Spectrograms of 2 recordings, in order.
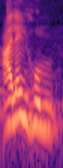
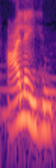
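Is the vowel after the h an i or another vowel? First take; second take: other vowel; i vowel. First: The h is followed by a non-i vowel. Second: The h is followed by an i vowel. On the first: The speaker calls it wrong. "ولا أقول عليهم" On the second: The speaker calls it right. "عليهم بالكسرة"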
